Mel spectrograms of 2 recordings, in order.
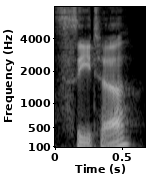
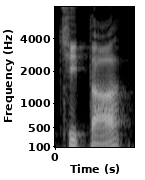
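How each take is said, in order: First: The word begins with an s sound. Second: The word begins with a ch sound. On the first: The speaker calls it wrong. "not sita, as he mispronounced" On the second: The speaker calls it right. "It is pronounced chitta"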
